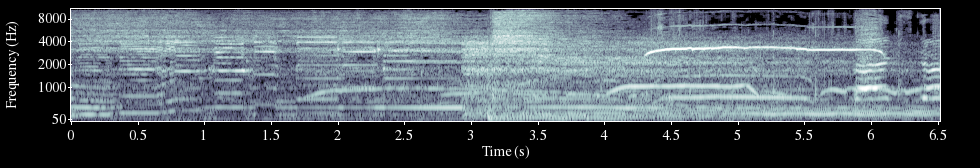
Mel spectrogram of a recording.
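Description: Live rock band playing amplified, with electric guitar to the fore over drums and bass. About three seconds in a cymbal crash lifts the music louder, and long held notes bend in pitch through the second half.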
